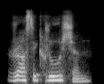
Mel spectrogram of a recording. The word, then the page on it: Rosicrucian: Indian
